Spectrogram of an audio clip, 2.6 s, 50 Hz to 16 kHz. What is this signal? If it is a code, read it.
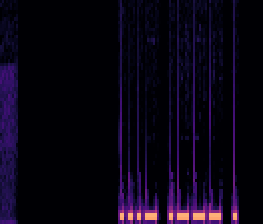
Morse code, heard as a keyed tone, about 30 wpm, 700 Hz. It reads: VJE
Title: USA Call Sign Postfixes - 3 Letters 30wpm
